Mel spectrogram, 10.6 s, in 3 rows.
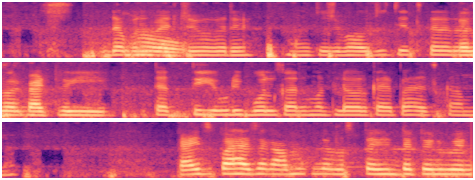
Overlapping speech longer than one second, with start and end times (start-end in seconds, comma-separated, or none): none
